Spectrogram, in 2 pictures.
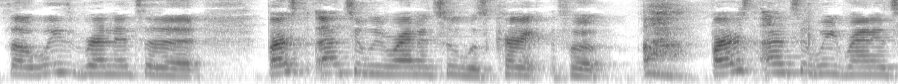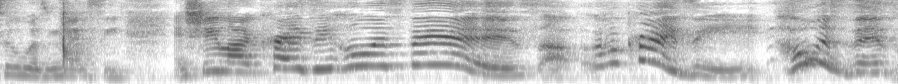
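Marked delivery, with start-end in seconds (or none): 5.8-9.0 very high, over-the-top, swooping put-on giggling speech. Retelling an auntie greeting someone: imitating someone laughing while talking. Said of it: "she like doing the most and like laughing".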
